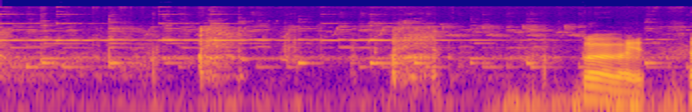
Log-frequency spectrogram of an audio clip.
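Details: Goat heading out to graze in a garden after many days, giving one loud wavering harmonic bleat near the end, after bursts of human talk, with steady bell-like ringing tones throughout.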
